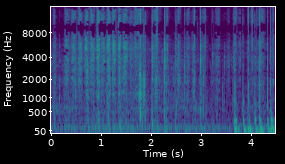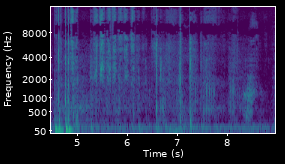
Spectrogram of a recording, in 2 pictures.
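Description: Fingers rub and scratch the sleeve of a worn black leather jacket, with a brief rub on the front panel. The result is a dense, uneven run of dry, bright scraping and rustling strokes, some sharper scratches cracking through, over a soft low rumble.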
